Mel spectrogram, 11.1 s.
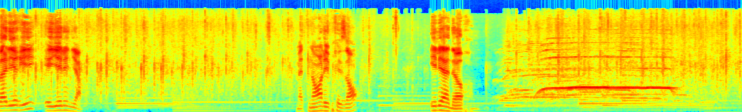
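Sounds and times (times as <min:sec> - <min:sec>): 
speech: 0:00.0 - 0:01.4, 0:04.5 - 0:05.5, 0:06.5 - 0:07.2
audience applauding: 0:00.0 - 0:11.1.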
